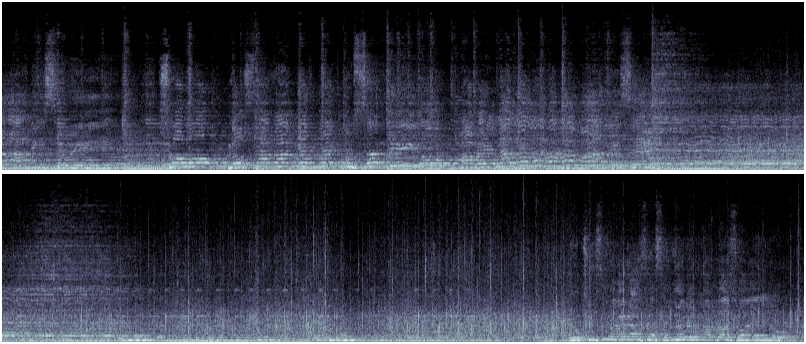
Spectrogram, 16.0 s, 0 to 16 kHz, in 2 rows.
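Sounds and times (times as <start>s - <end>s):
man singing into microphone: 0.0s - 9.6s
acoustic guitar: 0.0s - 13.9s.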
